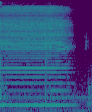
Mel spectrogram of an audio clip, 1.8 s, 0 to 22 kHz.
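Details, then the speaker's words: Sonicare 9900 Prestige toothbrush drive unit running outside its handle: steady high rapid vibration buzz that sounds rattly only because it's removed; normal, won't rattle once reinstalled (rattle fault was a loose screw). "It sounds kind of rattly. It's just vibrating very rapidly. So it sounds like it's rattling, but when it's put back in, it won't be rattling."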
